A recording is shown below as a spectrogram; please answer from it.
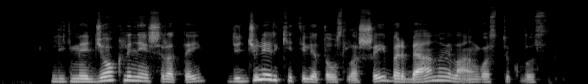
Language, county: Lithuanian, Marijampolė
